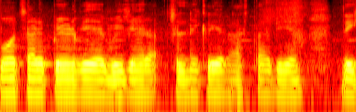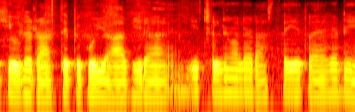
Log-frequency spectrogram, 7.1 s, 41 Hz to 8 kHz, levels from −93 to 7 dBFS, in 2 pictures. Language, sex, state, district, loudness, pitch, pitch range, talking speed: Hindi, male, Chandigarh, Chandigarh, -17 LUFS, 100 Hz, 95-100 Hz, 260 wpm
